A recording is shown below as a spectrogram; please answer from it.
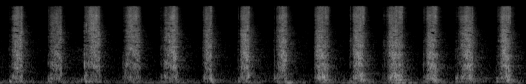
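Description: A pink plastic bristle brush scrubs back and forth across a small, flat, green fabric rug with a rabbit print, lying wet and soapy on a concrete floor. Thirteen bright, scratchy swishes follow one another in a steady rhythm, each short stroke rising and fading quickly with little low end.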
